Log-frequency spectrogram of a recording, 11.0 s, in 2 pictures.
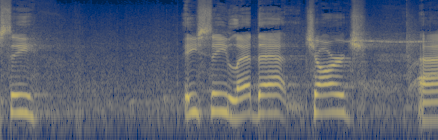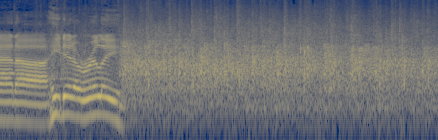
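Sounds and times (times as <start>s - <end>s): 
speech: 0.0s - 0.6s, 2.3s - 4.6s, 5.2s - 7.2s
church congregation clapping for a man who led the week's activities: 5.0s - 10.9s.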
